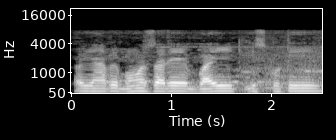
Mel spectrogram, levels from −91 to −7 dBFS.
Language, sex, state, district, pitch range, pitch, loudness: Hindi, male, Chhattisgarh, Raipur, 125-130 Hz, 130 Hz, -18 LUFS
